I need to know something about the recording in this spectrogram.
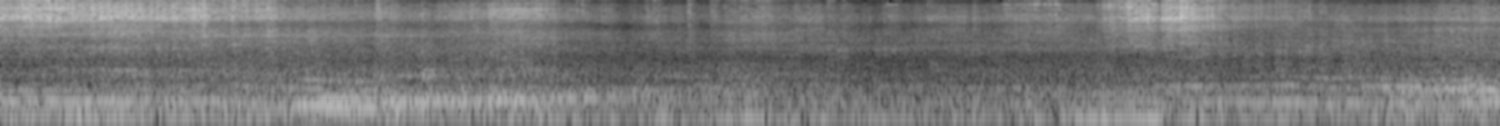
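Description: Freight train rolling past: lumber-loaded centerbeam flatcars running on steel wheels and rails, a continuous rumble with a steady low hum and bursts of high hiss.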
